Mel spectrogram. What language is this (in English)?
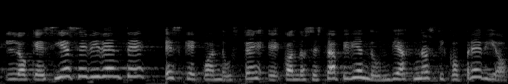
Spanish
